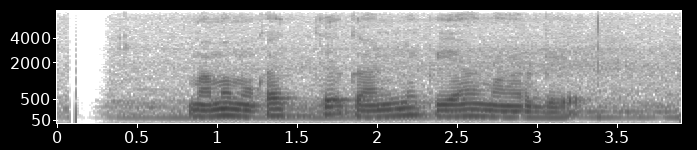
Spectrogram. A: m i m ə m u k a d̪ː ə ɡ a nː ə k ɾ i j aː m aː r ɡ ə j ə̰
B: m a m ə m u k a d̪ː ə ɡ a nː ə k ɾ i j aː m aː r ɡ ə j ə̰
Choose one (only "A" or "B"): B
